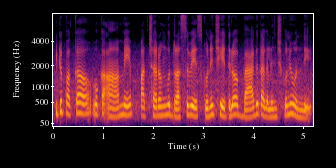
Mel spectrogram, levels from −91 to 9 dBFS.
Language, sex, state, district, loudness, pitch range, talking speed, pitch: Telugu, female, Telangana, Hyderabad, -14 LUFS, 180-225 Hz, 140 wpm, 210 Hz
